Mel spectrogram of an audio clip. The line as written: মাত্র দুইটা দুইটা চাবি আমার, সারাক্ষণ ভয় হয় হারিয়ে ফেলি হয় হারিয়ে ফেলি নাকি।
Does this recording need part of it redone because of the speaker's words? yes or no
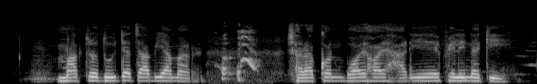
yes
